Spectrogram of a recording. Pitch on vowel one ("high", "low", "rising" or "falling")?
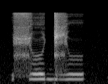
high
